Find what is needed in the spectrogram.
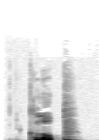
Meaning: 1. bedbug 2. bug 3. small child, person of short stature, squirt, shorty
- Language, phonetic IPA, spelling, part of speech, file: Russian, [kɫop], клоп, noun, Ru-клоп.ogg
